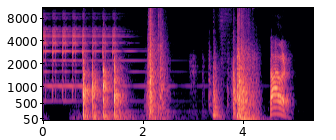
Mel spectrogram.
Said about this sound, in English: Let's ring in the bell.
